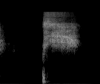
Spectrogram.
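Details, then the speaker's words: Voiced imitation of a carotid bruit over a carotid artery narrowed by atherosclerosis, in the context of transient ischemic attack: a single breathy swishing hiss in place of normal lub-dub. "but in a patient with a narrowed kateed artery so if this is the cored artery and it's narrowed as a result of atherosclerosis you're going to hear a swishing sound"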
